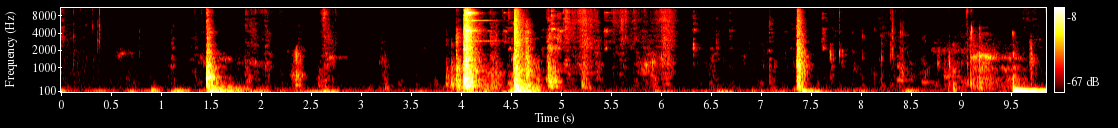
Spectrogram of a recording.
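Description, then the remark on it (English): A door being closed: a series of sharp clunks and thuds, a latch click and a heavier bump, spread over several seconds. “I also realized I should probably close my door more, so I shall hurry back quick to do that.”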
